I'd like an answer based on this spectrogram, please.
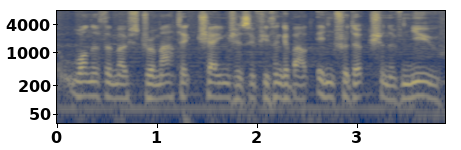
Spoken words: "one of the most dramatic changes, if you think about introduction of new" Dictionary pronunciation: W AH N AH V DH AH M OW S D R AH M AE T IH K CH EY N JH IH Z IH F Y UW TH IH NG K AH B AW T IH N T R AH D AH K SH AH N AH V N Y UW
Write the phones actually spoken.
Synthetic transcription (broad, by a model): W AH N AH V DH AH M OW S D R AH M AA T IH K CH EY N JH IH Z IH F Y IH TH IH NG K AH B AW T IH N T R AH D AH K SH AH N AH V N Y UW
